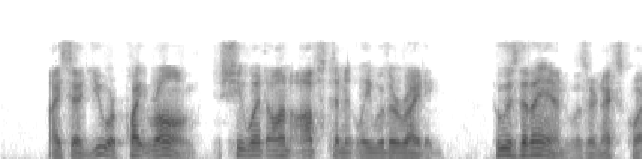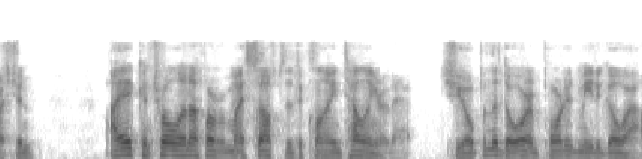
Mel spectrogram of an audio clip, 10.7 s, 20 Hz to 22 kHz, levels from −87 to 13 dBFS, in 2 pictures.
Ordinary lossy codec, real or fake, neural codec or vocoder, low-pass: AAC, 32 kbps; real; none; 7.2 kHz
